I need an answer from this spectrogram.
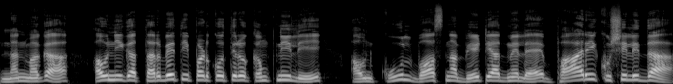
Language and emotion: Kannada, happy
